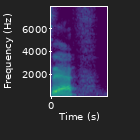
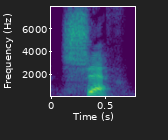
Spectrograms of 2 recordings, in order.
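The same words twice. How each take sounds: First: It begins with a harder sound, not sh. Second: It begins with a soft sh sound. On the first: The speaker calls it wrong. "If you are still saying chef, no problem" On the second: The speaker calls it right. "I will take my tongue in the middle of the mouth"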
